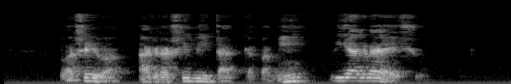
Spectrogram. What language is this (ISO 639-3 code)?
cat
